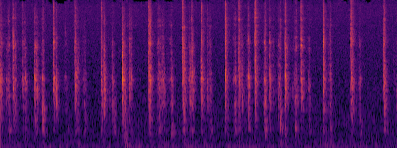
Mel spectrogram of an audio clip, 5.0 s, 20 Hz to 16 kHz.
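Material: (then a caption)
Plastic. Both hands type with their fingertips on an old beige plastic computer keyboard. A steady, rapid run of short, bright plastic clicks and clacks centres around 2 kHz, with little low end. Each keystroke dies away almost instantly.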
